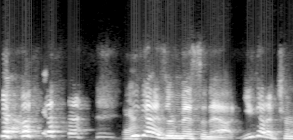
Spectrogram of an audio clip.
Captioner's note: laughs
